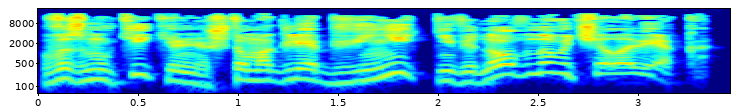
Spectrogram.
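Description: A man's voice: on the high side, big pitch swings, brisk, gravelly, dry recording, clean studio sound, voice pushed up, exaggerated voice. A man voicing an indignant young man who speaks sternly and heatedly. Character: young indignant fiancé, hot-tempered.

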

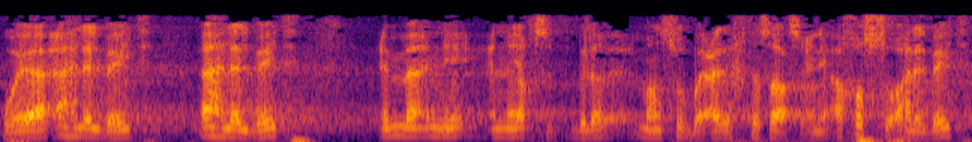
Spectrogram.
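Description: Man with a gravelly voice teaching quran commentary, reads a bit then explains it, echoey dull recording. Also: fairly high pitch, steady tone, racing. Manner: reads a passage, then glosses it with rhetorical questions. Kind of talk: classroom Quran commentary lesson. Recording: echoey hall, dull lo-fi sound.

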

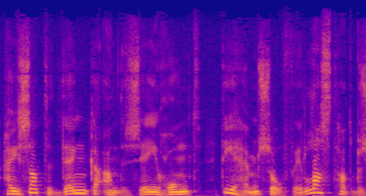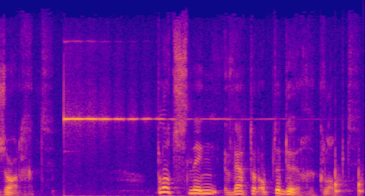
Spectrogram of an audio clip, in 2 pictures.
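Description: A man from the Netherlands reading a fairy tale aloud in an expressive, measured storytelling manner. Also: mid-range voice, noisy background.

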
